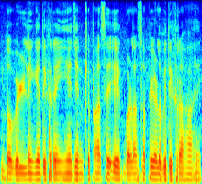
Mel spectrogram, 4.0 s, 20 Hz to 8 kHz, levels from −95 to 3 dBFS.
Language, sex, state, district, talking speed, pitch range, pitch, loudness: Hindi, male, Uttar Pradesh, Ghazipur, 235 wpm, 100-105 Hz, 100 Hz, -16 LUFS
